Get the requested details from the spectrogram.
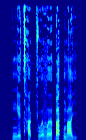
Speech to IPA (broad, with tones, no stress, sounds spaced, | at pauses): ɲ e˨˩˨ t̪ʰ a˨˩ k̚ c u˨˩˨ ə̯ v əː˧ ɓ a˦˥ k̚ m a˨˩˨ j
